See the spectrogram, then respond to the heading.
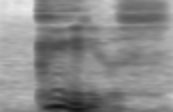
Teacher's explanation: como una i, pero con una boca de u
